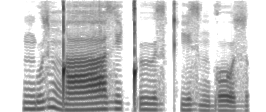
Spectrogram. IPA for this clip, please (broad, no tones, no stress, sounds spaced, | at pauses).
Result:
ŋ u z ŋ͡ǃ aː z i ǃʼ ɯː z kʰ i z ŋ ɡ o z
